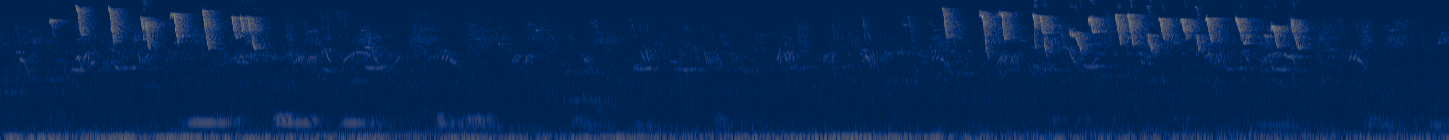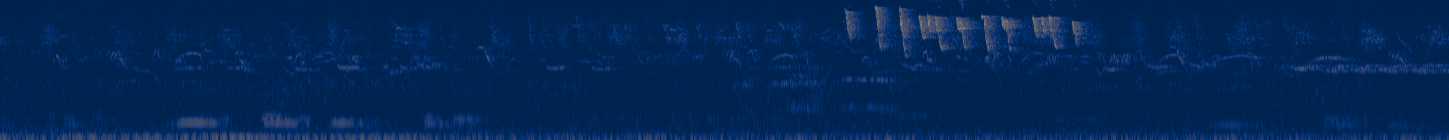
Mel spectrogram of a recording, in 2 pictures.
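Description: Birds singing in the trees: a quick run of high, sharp notes comes three times, about a second in, around ten seconds in and around twenty-three seconds in, over fainter, lower chirps and calls.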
